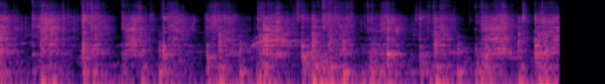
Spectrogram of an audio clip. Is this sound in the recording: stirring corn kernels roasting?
yes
